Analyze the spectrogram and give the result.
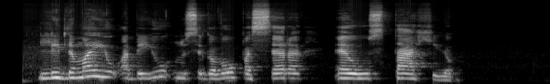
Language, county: Lithuanian, Vilnius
